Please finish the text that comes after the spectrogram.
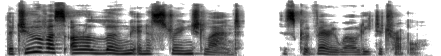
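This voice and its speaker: A woman voicing a cautious, stern male Buddhist master in an audio drama, hushed, formal and admonishing. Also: mid-range voice, big pitch swings, normal speed, lightly acted. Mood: hushed warning.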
